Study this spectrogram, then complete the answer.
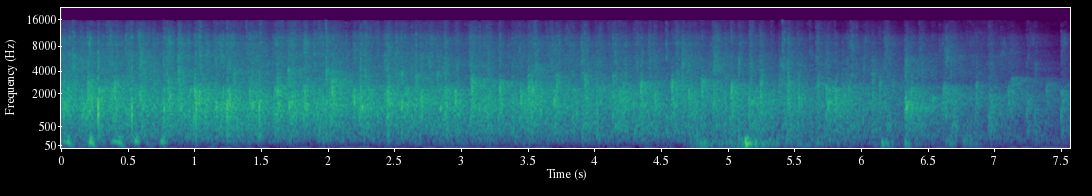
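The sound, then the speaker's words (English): A group applauds steadily, dense overlapping claps forming a loud, even wash of sound that holds for several seconds before thinning slightly toward the end. “Okay, he wants to clap. Go ahead, start it.”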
